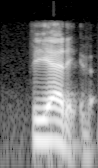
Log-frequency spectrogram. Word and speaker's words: Fieri: Fieri. F I E R. – Correct. – correct. Oh, yeah. – It, it, okay. it, doesn't look like it, but yeah, Guy Fieri.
